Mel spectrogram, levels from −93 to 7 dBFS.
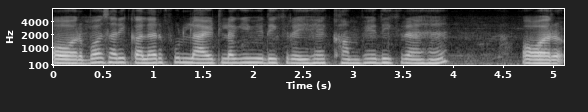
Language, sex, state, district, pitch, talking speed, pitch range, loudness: Hindi, female, Chhattisgarh, Raigarh, 200 Hz, 175 wpm, 185-210 Hz, -17 LUFS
